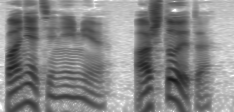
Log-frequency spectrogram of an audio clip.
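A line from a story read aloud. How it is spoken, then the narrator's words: Calm. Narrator (Russian): Он спокойно ответил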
